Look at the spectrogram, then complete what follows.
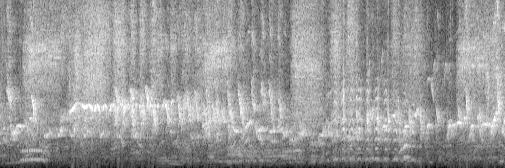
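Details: Continuous koncer-style song from a greater green leafbird: a loud, unbroken stream of sharp high notes, quick trills and rising whistles, with some lower whistled phrases near the start.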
